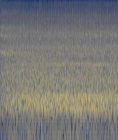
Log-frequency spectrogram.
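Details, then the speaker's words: Old Toyota Land Cruiser engine: smooth, even drone at steady speed with no stumbling or popping; running properly. "there it is put the wrong way sounds a lot better doesn't it sounds a lot better"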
